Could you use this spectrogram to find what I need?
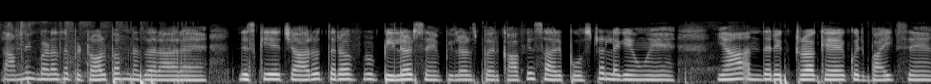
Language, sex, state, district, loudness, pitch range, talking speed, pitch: Hindi, female, Uttar Pradesh, Etah, -17 LUFS, 210-235 Hz, 200 wpm, 220 Hz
